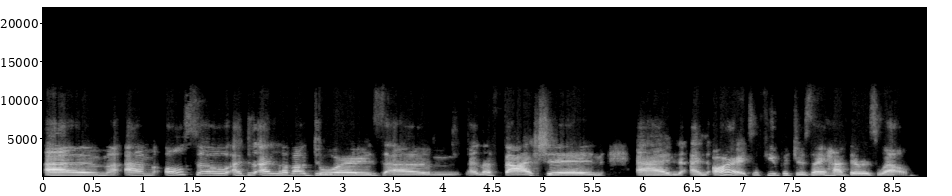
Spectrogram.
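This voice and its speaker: A woman's voice: medium pitch, steady tone, slow, dry recording, muffled recording. A middle-aged woman from Saint Lucia, a nurse and hospital administrator, giving a friendly, conversational talk on a video call.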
